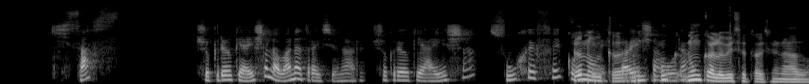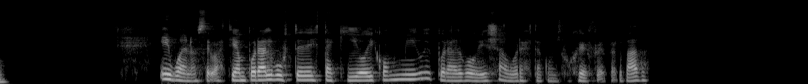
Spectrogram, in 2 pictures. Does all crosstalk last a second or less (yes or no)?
no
